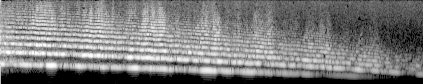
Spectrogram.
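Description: A siren-like sound effect in a hip-hop scratch remix: one long, slightly wavering tone with rich overtones, sliding slowly and steadily down in pitch, like a siren winding down.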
